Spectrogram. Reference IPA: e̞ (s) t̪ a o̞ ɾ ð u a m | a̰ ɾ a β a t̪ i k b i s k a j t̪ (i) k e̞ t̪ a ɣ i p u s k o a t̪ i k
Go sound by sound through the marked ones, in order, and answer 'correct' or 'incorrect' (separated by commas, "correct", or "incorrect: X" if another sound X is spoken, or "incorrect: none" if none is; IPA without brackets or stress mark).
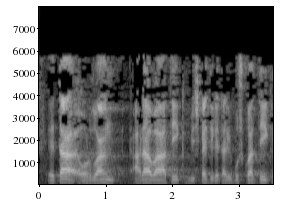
incorrect: none, correct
